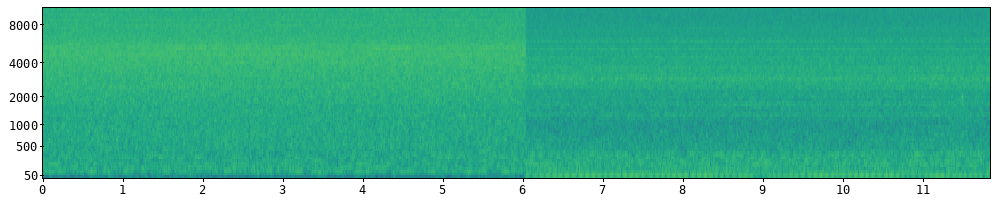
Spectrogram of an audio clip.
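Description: Twin Otter turboprop engines droning after takeoff in Microsoft Flight Simulator, a loud continuous roar that shifts abruptly midway to a deeper, heavier rumble, with no talking.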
